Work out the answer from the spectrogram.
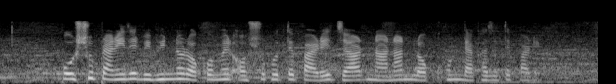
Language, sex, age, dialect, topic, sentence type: Bengali, female, 25-30, Standard Colloquial, agriculture, statement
